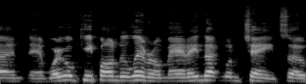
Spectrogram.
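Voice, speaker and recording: A man's high, bright, sharp voice with fairly even intonation. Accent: Southern. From US South. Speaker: wrestling podcast host. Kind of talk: casual chat.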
